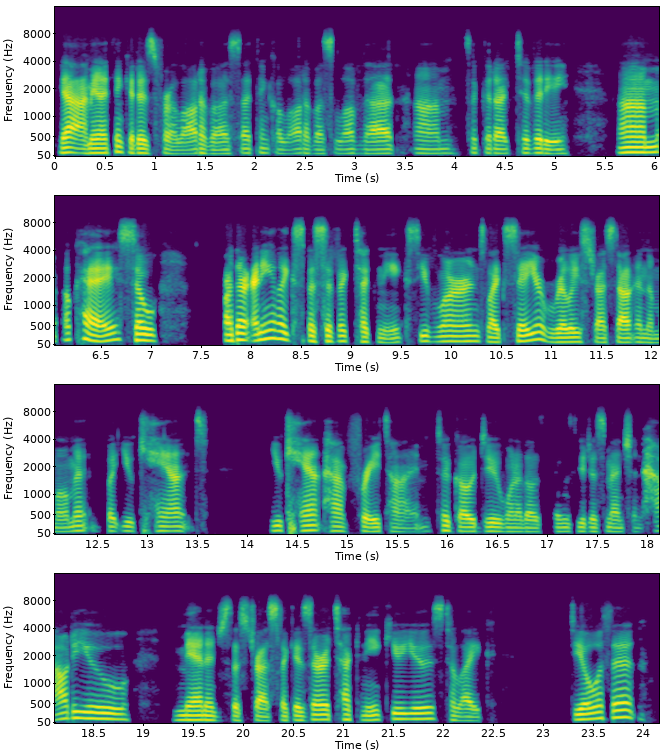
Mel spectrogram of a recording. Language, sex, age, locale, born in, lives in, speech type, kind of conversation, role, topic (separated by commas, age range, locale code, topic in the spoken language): English, male, 30-34, en-US, United States, United States, conversation, podcast, host, What habits or routines help you handle everyday stress?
